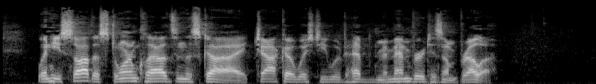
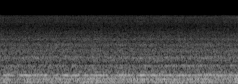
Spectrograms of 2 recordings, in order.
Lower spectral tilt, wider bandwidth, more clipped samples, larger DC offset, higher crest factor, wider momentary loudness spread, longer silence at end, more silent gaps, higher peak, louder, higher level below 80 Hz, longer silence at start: second, -2 dB/octave vs -5.5 dB/octave; first, 16 kHz vs 11 kHz; neither; neither; first, 18 dB vs 12 dB; first, 10 LU vs 1 LU; first, 1.05 s vs 0 s; neither; first, 0 dBFS vs -14 dBFS; first, -16 LUFS vs -27 LUFS; second, -58 dBFS vs -40 dBFS; about the same, 0.05 s vs 0 s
